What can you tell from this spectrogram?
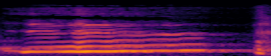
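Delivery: high, drawn-out tearful whine; mock weepy. Overwhelmed fan answering the woman at the stadium, mock weepy. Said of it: "I can't handle it".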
